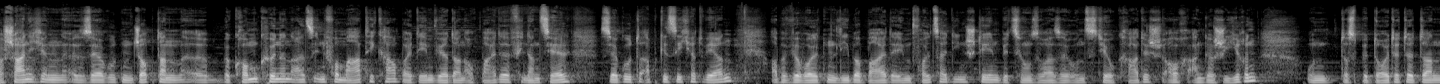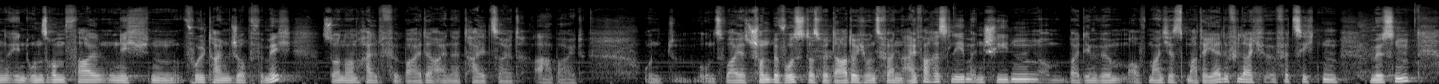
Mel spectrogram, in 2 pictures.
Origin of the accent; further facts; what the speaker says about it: Hanover, Lower Saxony, Germany; Ich hatte schon Kontakt mit Zeugen Jehovas auch in Hannover, in meiner Heimatstadt.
